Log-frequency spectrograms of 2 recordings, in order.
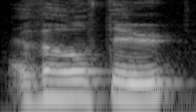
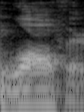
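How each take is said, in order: First: The name begins with a V sound. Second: The name begins with a W sound. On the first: The speaker calls it wrong. "it sure as hell ain't pronounced like a V" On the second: The speaker calls it right. "Although I say Walther"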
